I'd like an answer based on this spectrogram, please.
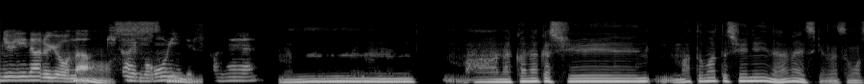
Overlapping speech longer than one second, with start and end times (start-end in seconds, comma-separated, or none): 0.7-2.0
